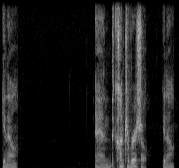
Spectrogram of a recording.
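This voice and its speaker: A man's voice: mid-range voice, fairly even intonation, measured pace, husky, no echo. A man co-hosting a casual podcast, rambling and filling his talk with "you know" and repeated words. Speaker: podcast co-host.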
